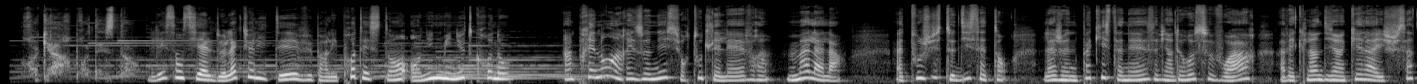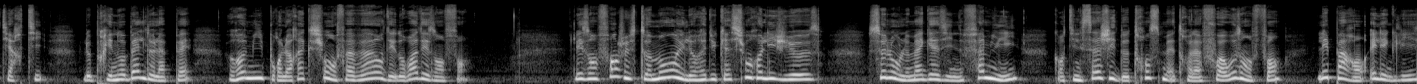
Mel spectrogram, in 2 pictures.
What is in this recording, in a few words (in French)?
Spot radio; Regards protestants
